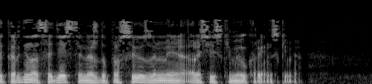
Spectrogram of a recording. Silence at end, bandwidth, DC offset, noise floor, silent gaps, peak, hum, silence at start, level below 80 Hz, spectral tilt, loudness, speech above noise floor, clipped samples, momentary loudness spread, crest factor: 0.75 s; 8.8 kHz; under 0.1%; -57 dBFS; none; -6 dBFS; none; 0 s; -38 dBFS; -5.5 dB/octave; -20 LUFS; 37 dB; under 0.1%; 9 LU; 14 dB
